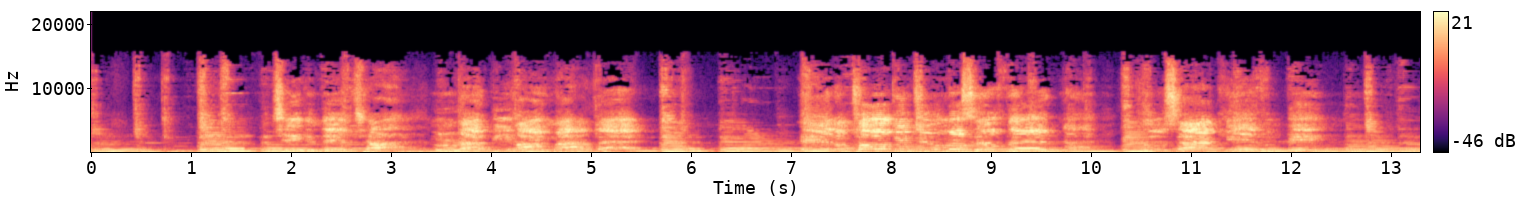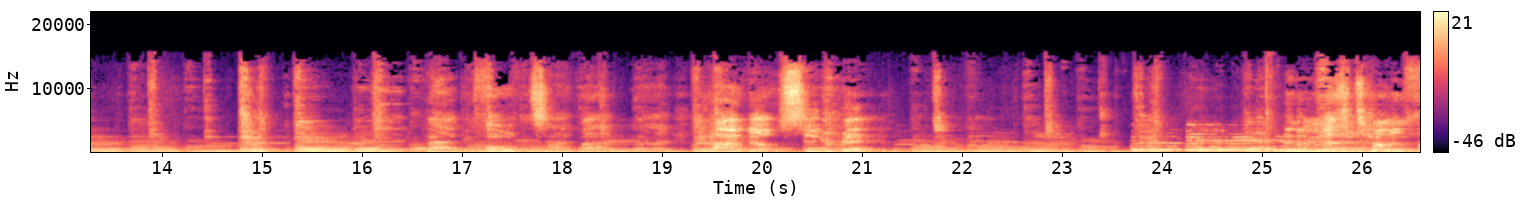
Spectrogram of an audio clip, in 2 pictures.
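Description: Live acoustic guitar music from a duo: guitars strummed and picked steadily, with a voice singing in places.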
